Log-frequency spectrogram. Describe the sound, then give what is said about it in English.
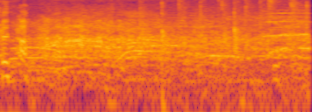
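Studio audience chatter forms a dense, steady babble of many overlapping voices, fairly loud throughout. “So, I started to laugh, and then I heard all these other voices. Like, what's going on? Yeah, it's the studio audience.”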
